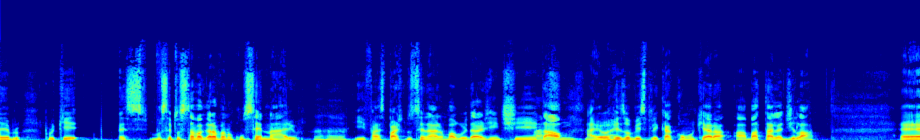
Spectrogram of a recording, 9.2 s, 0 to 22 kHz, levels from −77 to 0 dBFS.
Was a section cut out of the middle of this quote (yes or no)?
yes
